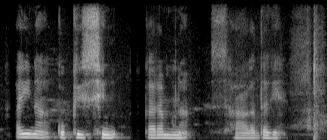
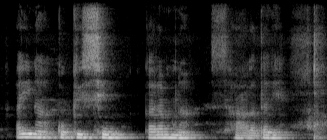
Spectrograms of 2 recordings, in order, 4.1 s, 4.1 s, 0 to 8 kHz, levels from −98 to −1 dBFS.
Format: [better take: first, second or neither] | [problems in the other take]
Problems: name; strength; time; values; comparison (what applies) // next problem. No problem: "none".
first | room echo; dies away in 0.6 s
